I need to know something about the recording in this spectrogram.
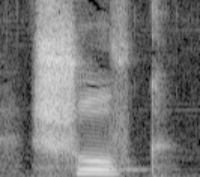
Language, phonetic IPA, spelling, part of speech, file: Ukrainian, [ʃɔu̯k], шовк, noun, Uk-шовк.ogg
- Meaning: 1. silk (fiber and fabric) 2. clothes made of silk 3. something soft and pleasant for touching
